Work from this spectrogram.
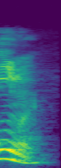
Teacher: São duas sílabas. E a penúltima é mais forte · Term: paroxítona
